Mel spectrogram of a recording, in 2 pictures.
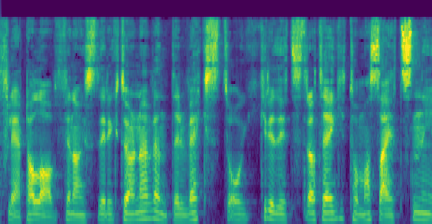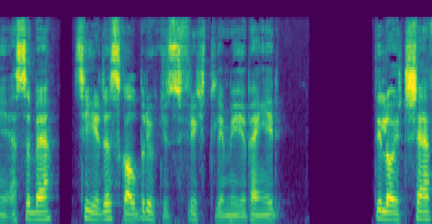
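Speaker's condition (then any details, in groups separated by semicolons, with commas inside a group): No condition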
